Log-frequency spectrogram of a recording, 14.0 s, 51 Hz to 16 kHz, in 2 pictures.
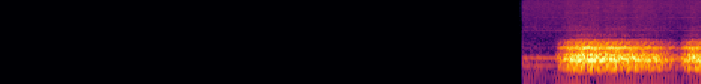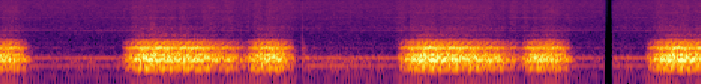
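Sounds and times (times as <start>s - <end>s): faint steady hum: 5.2s - 14.0s
lung breath sounds: 5.6s - 7.3s, 8.2s - 10.0s, 11.0s - 12.8s, 13.4s - 14.0s.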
